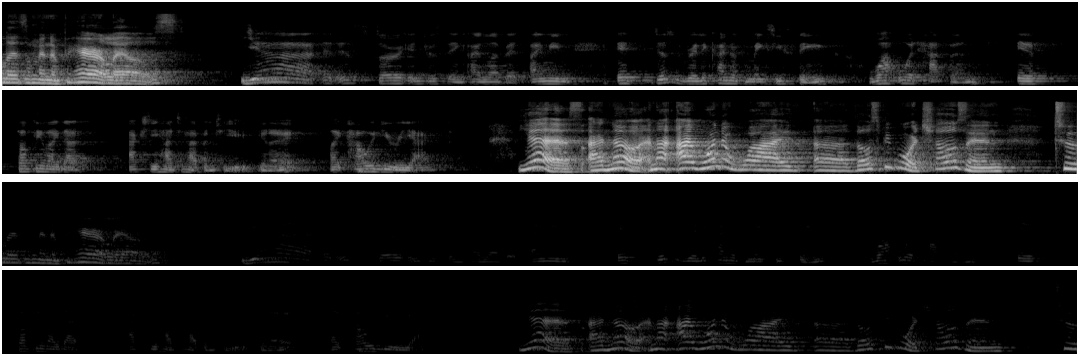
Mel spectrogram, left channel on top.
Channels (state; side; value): quieter; right; 30.0 dB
